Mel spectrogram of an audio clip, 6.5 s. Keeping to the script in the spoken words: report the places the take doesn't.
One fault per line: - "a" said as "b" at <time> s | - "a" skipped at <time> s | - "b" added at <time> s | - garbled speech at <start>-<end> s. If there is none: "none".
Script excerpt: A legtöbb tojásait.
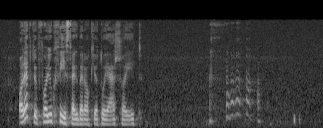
- "fajuk fészekbe rakja" added at 0.8 s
